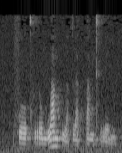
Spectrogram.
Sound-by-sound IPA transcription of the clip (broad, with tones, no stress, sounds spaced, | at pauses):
f oː˧ kʰ r o˧ m w a˥˩ m p u˩˦ a̯ p l a˨˩ t̚ p a˧ ŋ kʰ r e˨˩ n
